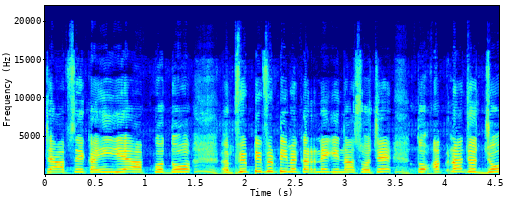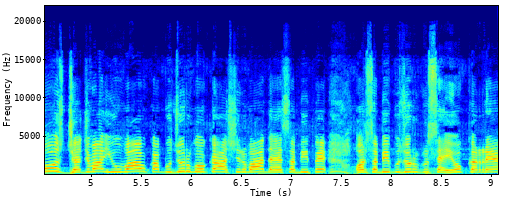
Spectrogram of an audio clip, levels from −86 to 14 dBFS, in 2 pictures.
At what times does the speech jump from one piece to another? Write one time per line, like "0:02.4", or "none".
none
